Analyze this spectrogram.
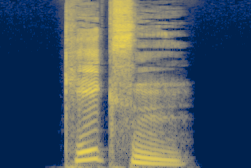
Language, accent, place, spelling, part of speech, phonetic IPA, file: German, Germany, Berlin, Keksen, noun, [ˈkeːksn̩], De-Keksen.ogg
- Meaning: dative plural of Keks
